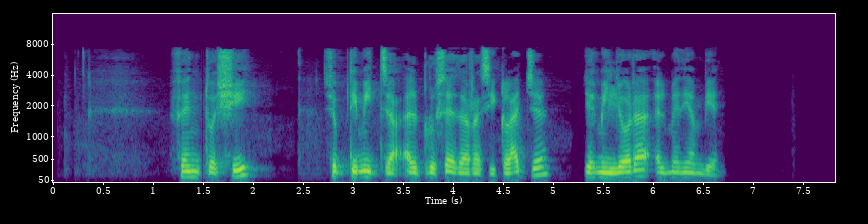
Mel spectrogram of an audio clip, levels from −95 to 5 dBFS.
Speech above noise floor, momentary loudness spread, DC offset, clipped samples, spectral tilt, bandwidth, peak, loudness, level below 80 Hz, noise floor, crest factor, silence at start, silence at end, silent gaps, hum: over 74 dB; 11 LU; under 0.1%; under 0.1%; -4 dB/octave; 7.8 kHz; -2 dBFS; -16 LUFS; -58 dBFS; under -90 dBFS; 16 dB; 1.2 s; 1.2 s; none; none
